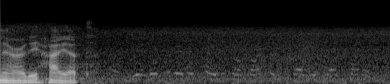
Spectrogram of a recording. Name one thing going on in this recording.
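A car drives slowly past on a quiet street.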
